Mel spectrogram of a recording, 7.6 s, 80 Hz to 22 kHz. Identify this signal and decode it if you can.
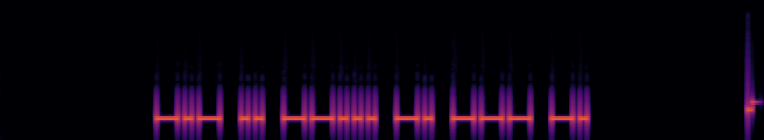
Morse code, heard as a keyed tone, about 17 wpm, 700 Hz. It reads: KI7NON
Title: USA Call Signs Repeated 3x 17wpm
